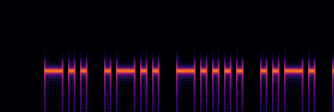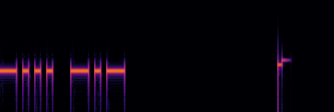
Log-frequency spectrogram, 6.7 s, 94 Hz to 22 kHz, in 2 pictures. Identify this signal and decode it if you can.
Morse code, heard as a keyed tone, about 21 wpm, 700 Hz. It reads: DL6FBK
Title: 2023 SOTA Activator Call Signs - 20wpm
